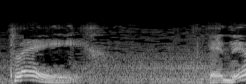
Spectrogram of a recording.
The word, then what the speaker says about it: played: Play. ED no final no passado, mas só o som de um D. Played. Para no D.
